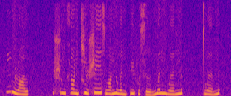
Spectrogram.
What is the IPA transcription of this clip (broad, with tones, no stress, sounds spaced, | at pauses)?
m u˥˩ ɻ ɑ˩ ʊ̯ | ʂ ʊ˥˧ ŋ x ɑ˥˧ ŋ t͡ɕ y˥˩ ʂ e˥ ɪ̯ s w ɑ˧˥ ŋ ɻ w ə˨˩ n p y˥ f u˨ s ɹ̩˨˩ n̪ w ə˥ n m w ə˧˥ n | t̪ w ə˨˩˦ n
